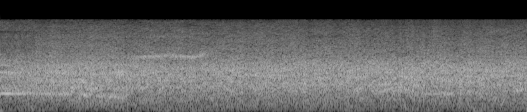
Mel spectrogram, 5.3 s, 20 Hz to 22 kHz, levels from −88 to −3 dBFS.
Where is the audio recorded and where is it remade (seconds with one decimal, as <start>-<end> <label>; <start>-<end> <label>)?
0.0-3.8 remade; 3.8-4.4 recorded; 4.4-5.3 remade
